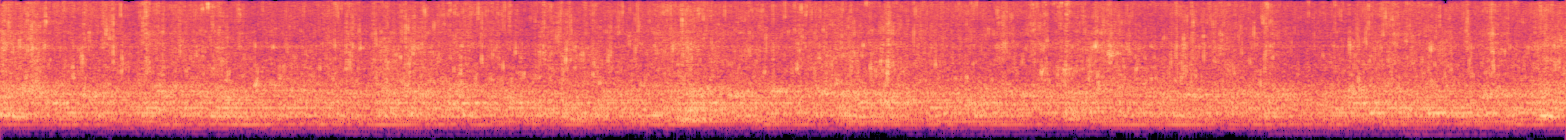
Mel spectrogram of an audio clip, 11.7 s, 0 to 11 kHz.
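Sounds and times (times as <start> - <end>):
water in a tunnel: 0.0 - 11.7.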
